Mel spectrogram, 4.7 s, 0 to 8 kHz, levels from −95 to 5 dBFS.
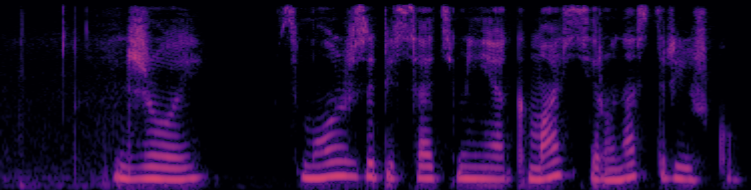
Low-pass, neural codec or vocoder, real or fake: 7.2 kHz; none; real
